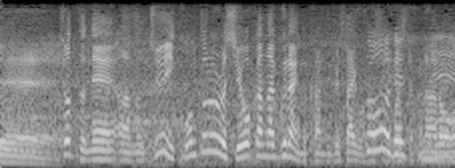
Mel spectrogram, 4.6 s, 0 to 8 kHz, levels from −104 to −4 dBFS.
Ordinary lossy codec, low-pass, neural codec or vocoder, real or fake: none; 7.2 kHz; none; real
